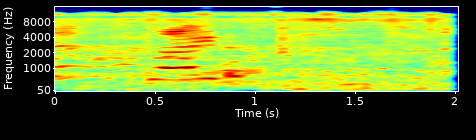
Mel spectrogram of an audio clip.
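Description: A young child's high-pitched voice, heard briefly about half a second in, over the steady murmur of a busy shopping walkway.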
